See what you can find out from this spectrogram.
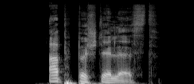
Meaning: second-person singular dependent subjunctive I of abbestellen
- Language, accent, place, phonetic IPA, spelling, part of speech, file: German, Germany, Berlin, [ˈapbəˌʃtɛləst], abbestellest, verb, De-abbestellest.ogg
